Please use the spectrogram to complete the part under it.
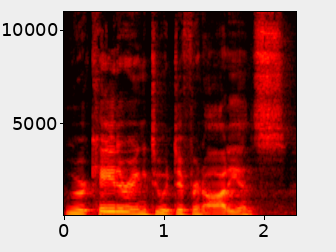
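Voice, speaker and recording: A man's voice: mid-range voice, a little fast. A man co-hosting a comedic home show, answering dryly and evasively with lots of hesitations. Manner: dry, evasive, hesitant with many fillers. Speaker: co-host. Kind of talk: casual comedic banter.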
